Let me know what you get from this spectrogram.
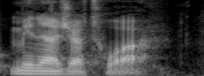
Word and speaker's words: ménage à trois: So, the next word in this category is ménage à trois, and it's generally pronounced in English with something like the French pronunciation, so ménage à trois.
